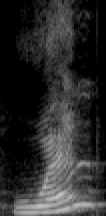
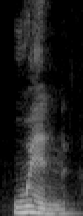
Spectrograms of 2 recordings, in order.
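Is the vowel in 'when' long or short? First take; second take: long; short. First: The vowel is drawn out and long. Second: The vowel is short and quickly said. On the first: "when can have the long um eh sound" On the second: "when I speak quickly"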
